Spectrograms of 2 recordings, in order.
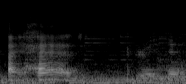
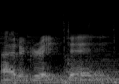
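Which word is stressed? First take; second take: had; day. First: The stress is on the word "had". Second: The stress is on the word "day". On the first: The good day was cut short by something. "The second time, I put the stress on had" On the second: The day was fine but the week was worse. "The last time, I accented day"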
